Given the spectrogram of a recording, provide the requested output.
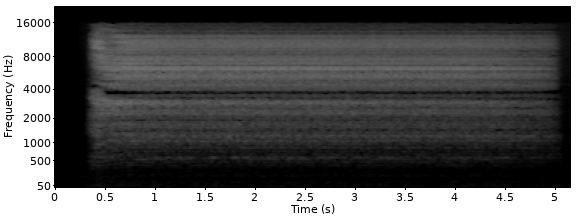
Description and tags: brth solo3 tmty2
Just some examples of processed breaths form pack "whispers, breath, wind". This is a granular timestretched version of the breath_solo3 sample.
processed, shock, shocked, suspense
